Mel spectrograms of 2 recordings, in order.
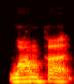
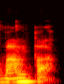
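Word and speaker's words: Wampyr: The answer, it was Count Wampa, but it's spelled Count C-O-U-N-T, Wampa, W-A-M-P-Y-R, Count Wampa, or Vampa, which probably means vampire.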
